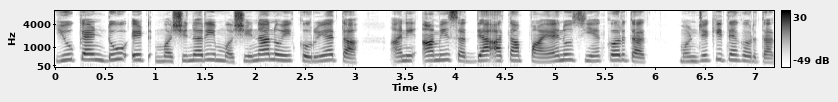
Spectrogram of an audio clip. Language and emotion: Goan Konkani, neutral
